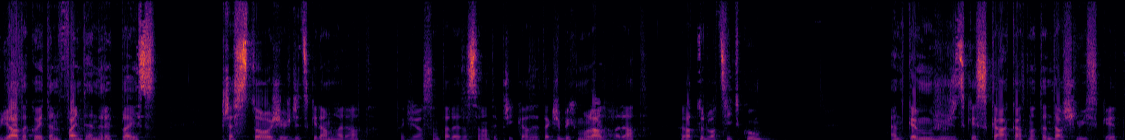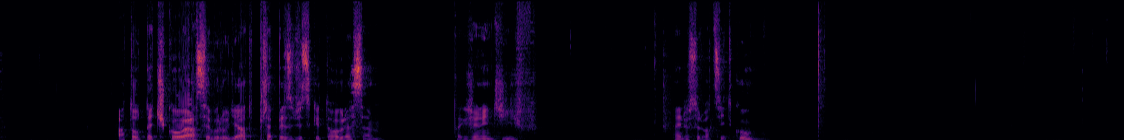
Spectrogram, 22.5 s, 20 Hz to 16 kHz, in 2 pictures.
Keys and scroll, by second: 3.4 super+Tab, 3.9 super+Tab, 16.3-18.9 typing, 19.5 Return, 22.1-22.4 typing.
